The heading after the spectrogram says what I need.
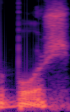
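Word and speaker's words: борщ: So it's borch. It's the proper way to spell it. Okay. The spelling, the right spelling. Uh so usually everyone is using the letter T in the end. No, in Ukraine we don't do that. There's no T in our borch. So borch let me that's how it is spelled in Ukrainian. So basically chu equals sh h ch. That's what borch that's what in borch is.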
